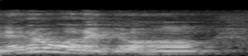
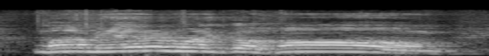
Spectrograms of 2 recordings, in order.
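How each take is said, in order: First: Said in the usual way. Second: Put-on high pleading little-kid voice, a bit louder; whiny child. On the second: Child begging mommy to stay, high and whiny. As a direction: beg like a kid who won't leave the fun.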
